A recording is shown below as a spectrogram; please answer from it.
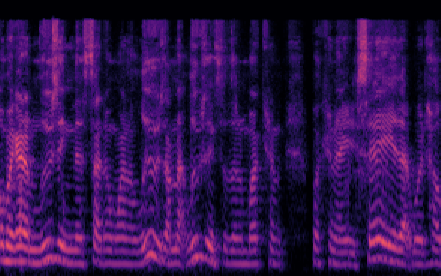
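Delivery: normal talking voice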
